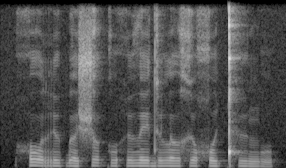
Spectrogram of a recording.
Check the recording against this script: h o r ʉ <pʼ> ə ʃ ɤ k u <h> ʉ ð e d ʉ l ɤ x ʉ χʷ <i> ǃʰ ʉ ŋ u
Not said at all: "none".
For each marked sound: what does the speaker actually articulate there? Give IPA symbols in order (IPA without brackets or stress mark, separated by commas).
ɓ, h, i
